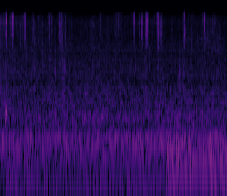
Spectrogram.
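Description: Faint, scattered rustling and flicking of paper pages as a congregation turns through their Bibles to look up a verse, over a low room hum.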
